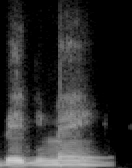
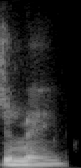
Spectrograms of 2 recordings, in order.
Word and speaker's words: Jermaine: Jermaine, lots of people mispronounce his name, Baby Maine. That's not his name. His name was Jermaine.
